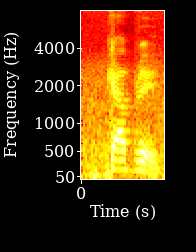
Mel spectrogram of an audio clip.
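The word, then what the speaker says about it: cabaret: Next we have मॉलन rogue is अ कैबरे located in. अब ये कैबरे क्या होता है? इसका T साइलेंट है, ठीक है।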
